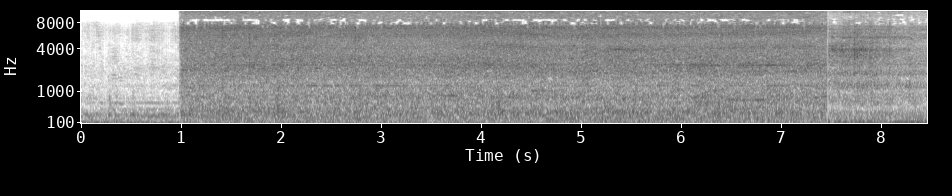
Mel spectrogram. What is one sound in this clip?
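Footsteps and a hum of people echo under a station roof.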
